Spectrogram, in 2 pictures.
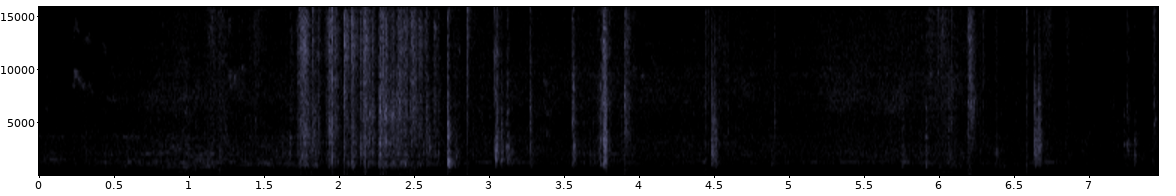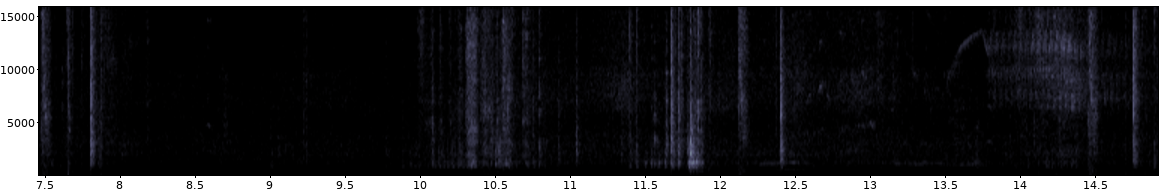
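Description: Masking tape (FrogTape) being pulled off its roll and pressed down onto a wooden sideboard: short crackling peels and sharp clicks in a few clusters, about two seconds in, again around ten to twelve seconds, and near the end, with quiet between.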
